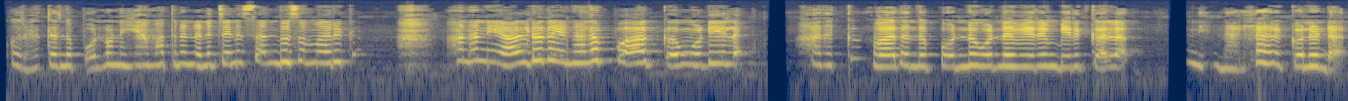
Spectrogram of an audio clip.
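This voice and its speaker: Woman voicing devoted young woman, Tirunelveli accent, very high voice, insistent and tender. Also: fairly bright tone. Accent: Tirunelveli Tamil. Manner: coaxing, soothing, insistent. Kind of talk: amateur dramatic dialogue.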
